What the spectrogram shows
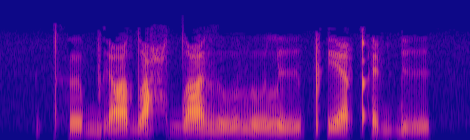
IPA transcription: t̪ʰɵ˧˥bɨː˩˥dˤɨ˧˥ħ dˤu˧˥ zu˩˥ðu˩˥ lɨː˩˥pʼeː˧˥qʼi˧˥ɖ ɗɨ˩˥

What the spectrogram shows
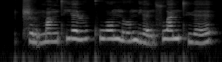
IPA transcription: ʈ͡ʂɻ̩˨˩ mɑ˧˥ŋt̪ʰjɛ˥˧ɻu˥˩kʰwɔ˥ n̪ɤ˧˥n̪jɛ̰˨˩n swa˥nt̪ʰɥɛ˧˥

